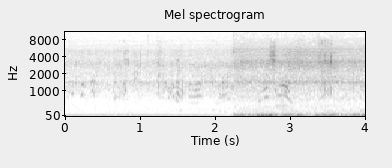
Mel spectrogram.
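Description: Quiet river ambience with faint, distant voices calling in short snatches. About halfway through, a low rumble and a wash of water noise come in and it grows louder.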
